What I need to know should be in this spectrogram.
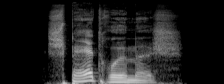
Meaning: late Roman
- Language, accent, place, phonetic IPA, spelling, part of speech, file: German, Germany, Berlin, [ˈʃpɛːtˌʁøːmɪʃ], spätrömisch, adjective, De-spätrömisch.ogg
